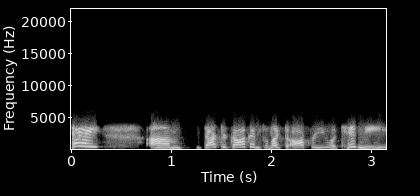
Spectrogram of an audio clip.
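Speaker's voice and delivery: bright cheery voice. Recounting a phone call two hours before leaving for a pageant, retelling a chipper caller's voice. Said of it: "it was a chipper voice on the other line".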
